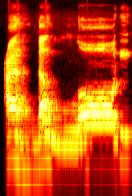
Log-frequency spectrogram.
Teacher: اللہ تعالیٰ کے نام مبارک سے پہلے حرف کے اوپر زبر ہے، لہذا حرف لام کو موٹا پڑھا جائے گا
